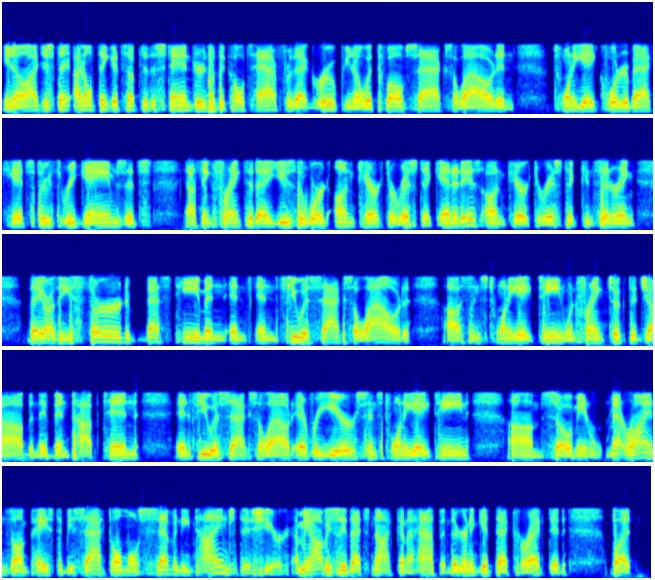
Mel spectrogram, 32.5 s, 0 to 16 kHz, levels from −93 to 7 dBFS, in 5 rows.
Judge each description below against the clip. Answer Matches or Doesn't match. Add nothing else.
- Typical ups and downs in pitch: Doesn't match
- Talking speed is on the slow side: Doesn't match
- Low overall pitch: Matches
